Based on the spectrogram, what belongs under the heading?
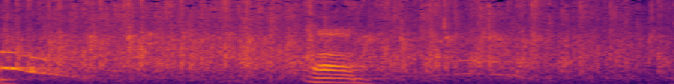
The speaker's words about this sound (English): I'm going to ask you to applaud again, but applaud for Jesus. Okay, it's not us, it's Him.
